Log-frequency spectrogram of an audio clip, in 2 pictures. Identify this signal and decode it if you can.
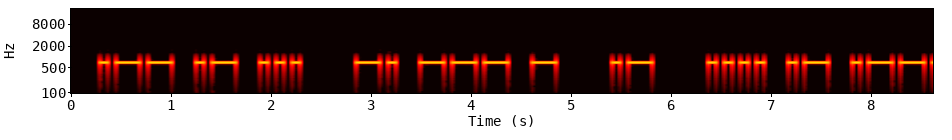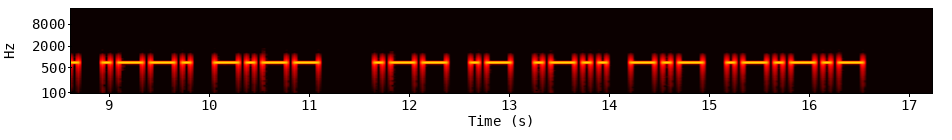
Morse code, heard as a keyed tone, about 15 wpm, 700 Hz. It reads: WAS NOT A HAPPY WALK.
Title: Sentences from Top 1000 Words - Review Part 1 - 15wpm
